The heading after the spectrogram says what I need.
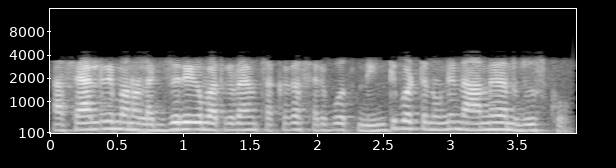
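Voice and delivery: ordinary delivery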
